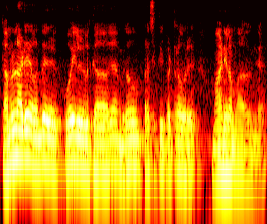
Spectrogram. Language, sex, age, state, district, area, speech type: Tamil, male, 60+, Tamil Nadu, Salem, rural, spontaneous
